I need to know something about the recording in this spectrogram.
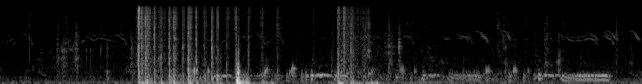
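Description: Cuban Pouter pigeon cooing, a run of low repeated coos. About one and a half seconds in and again at three and a half seconds, loud flurries of wing flapping cut in.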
